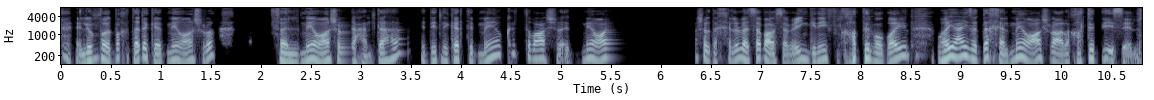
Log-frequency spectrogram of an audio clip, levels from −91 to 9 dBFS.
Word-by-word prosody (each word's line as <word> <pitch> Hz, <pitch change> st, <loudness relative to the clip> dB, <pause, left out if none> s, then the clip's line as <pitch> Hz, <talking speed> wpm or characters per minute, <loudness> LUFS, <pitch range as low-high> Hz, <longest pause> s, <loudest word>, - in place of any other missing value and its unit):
اليوم 130 Hz, +7 st, 0 dB
ده 155 Hz, -, +5 dB
الباقة 170 Hz, +5 st, -3 dB
بتاعتها 180 Hz, -, +2 dB
كانت 115 Hz, +1 st, -2 dB
ب110 140 Hz, +5 st, -1 dB, 0.6 s
فال110 125 Hz, +1 st, +1 dB
شحنتها 125 Hz, -, -2 dB
اديتني 130 Hz, 0 st, -6 dB
كارت 140 Hz, 0 st, 0 dB
ب100 125 Hz, -, -3 dB
والكارت 215 Hz, -2 st, -7 dB
ب10 155 Hz, +1 st, +1 dB
ال110 170 Hz, +2 st, -1 dB, 0.8 s
دخلوا -, -, -4 dB
لها -, -, +4 dB
77 125 Hz, +7 st, +3 dB
جنيه 135 Hz, +3 st, -2 dB
في 150 Hz, -, -13 dB
الخط 110 Hz, +8 st, -2 dB
الموبايل 155 Hz, -, +2 dB, 0.3 s
وهي 155 Hz, +7 st, +5 dB
عايزة 180 Hz, -3 st, +4 dB
تدخل 145 Hz, -7 st, 0 dB
110 175 Hz, -2 st, +3 dB
على 110 Hz, +1 st, +2 dB
خط 120 Hz, +6 st, -4 dB
الDSL 145 Hz, -1 st, -1 dB
145 Hz, 155 wpm, -24 LUFS, 125-165 Hz, 0.8 s, ده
